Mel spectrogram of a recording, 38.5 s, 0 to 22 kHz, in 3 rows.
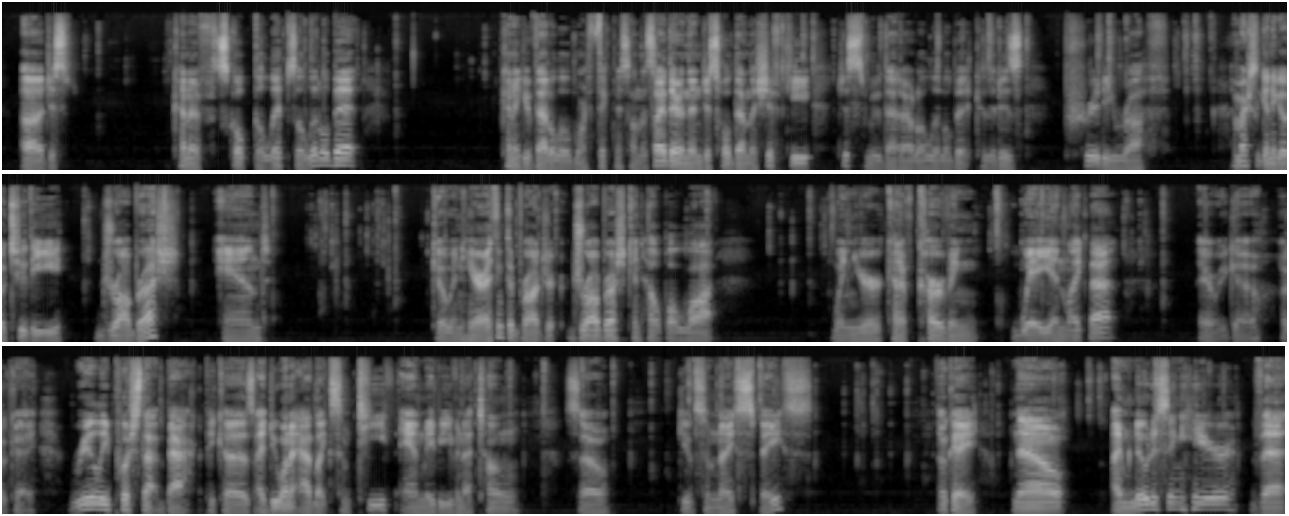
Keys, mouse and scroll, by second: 2.6 ctrl+middle click, 3.1 click, 3.3 middle click, 3.7-4.7 drag, 4.7 middle click, 4.9 click, 5.6-6.9 ctrl+middle drag, 6.9 shift+click, 7.7 middle click, 8.1 shift+click, 8.2 shift+middle click, 8.5-9.6 shift+drag, 9.6 ctrl+middle click, 9.9 shift+click, 10.7 middle click, 10.9 shift+click, 11.5 middle click, 11.8-14.3 shift+drag, 14.3 ctrl+middle click, 14.7 ctrl+click, 15.0 ctrl+middle click, 15.3 ctrl+click, 15.8 middle click, 16.0 ctrl+click, 16.3 middle click, 16.5 ctrl+click, 16.8 ctrl+middle click, 17.2 ctrl+click, 17.8 ctrl+middle click, 18.1-20.3 ctrl+drag, 20.3 ctrl+middle click, 20.6 ctrl+click, 20.8 middle click, 21.1 ctrl+click, 21.6 middle click, 22.0-23.2 shift+drag, 23.2 middle click, 23.6 ctrl+click, 23.9 middle click, 24.2-25.5 ctrl+drag, 25.5 middle click, 25.8-27.1 ctrl+drag, 27.1-30.1 ctrl+middle drag, 30.1 ctrl+click, 30.3 ctrl+middle click, 30.8 ctrl+click, 31.2 ctrl+middle click, 31.9 ctrl+click, 32.4 ctrl+middle click, 32.8 shift+click, 33.0-38.5 ctrl+middle drag.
